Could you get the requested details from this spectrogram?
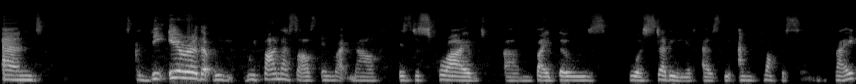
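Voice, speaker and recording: A woman talks at a moderate pace in a somewhat breathy, medium-pitched voice with ordinary pitch variation. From South Africa. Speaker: talk show co-host. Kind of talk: interview show introduction.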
